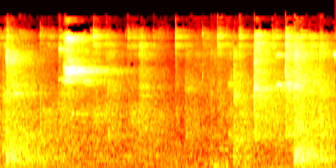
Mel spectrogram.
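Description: Celluloid-plastic table tennis ball clicking off the paddles and the table during a serve and rally, a few sharp ticks spaced irregularly. A heavier thump comes about four seconds in.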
